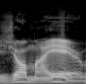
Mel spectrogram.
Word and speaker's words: Jean Mayer: It's important to give the credit to Jean Mayer, which is how he pronounced his name,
